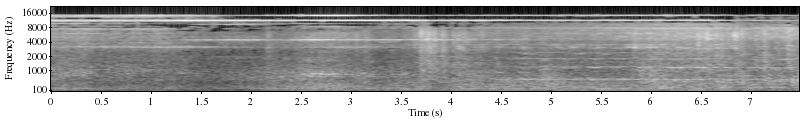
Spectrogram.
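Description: Freight train of sliding-wall covered wagons rolling past close by: a steady, loud rumble and rattle of wheels on rail, with thin high wheel tones coming and going.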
